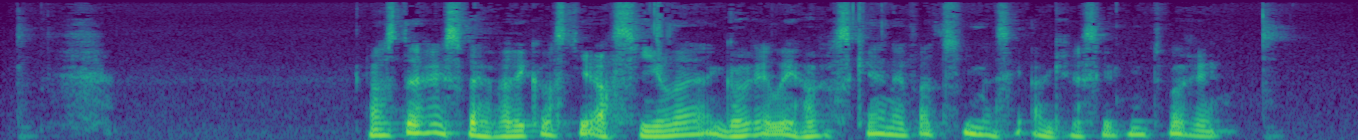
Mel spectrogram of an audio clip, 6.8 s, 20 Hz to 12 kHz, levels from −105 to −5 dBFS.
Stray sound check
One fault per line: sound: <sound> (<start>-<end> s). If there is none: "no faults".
no faults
